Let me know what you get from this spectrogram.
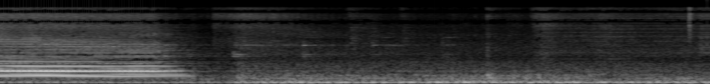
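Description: Freight train horn sounding a loud, steady chord that cuts off about two seconds in. It is followed by the low rumble of the passing diesel locomotives and hopper cars.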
